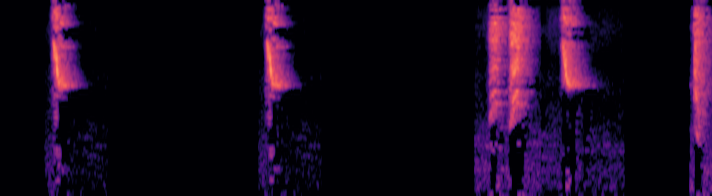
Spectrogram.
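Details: A pair of Chestnut-bellied Seed Finches giving brief, sharp, high chirps, six in seven seconds at uneven intervals, two close together, with silence between.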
